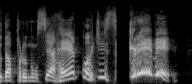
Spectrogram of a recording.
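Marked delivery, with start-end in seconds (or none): 1.3-1.8 much higher, louder mock cry; mock outrage. Mocking the lawsuit's charge for viewers. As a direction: ham up the accusation.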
